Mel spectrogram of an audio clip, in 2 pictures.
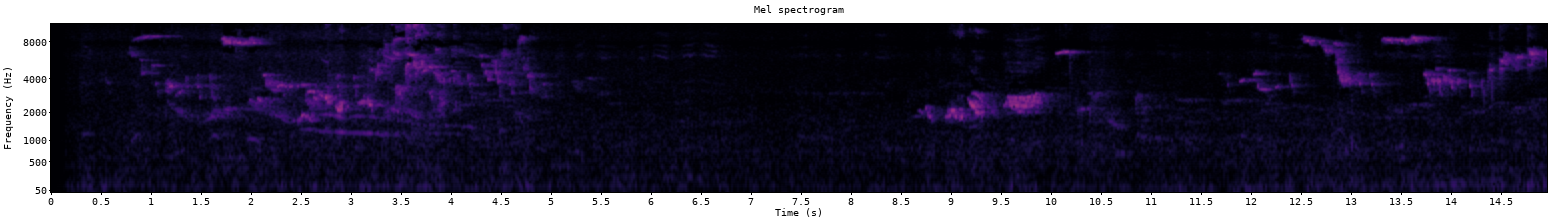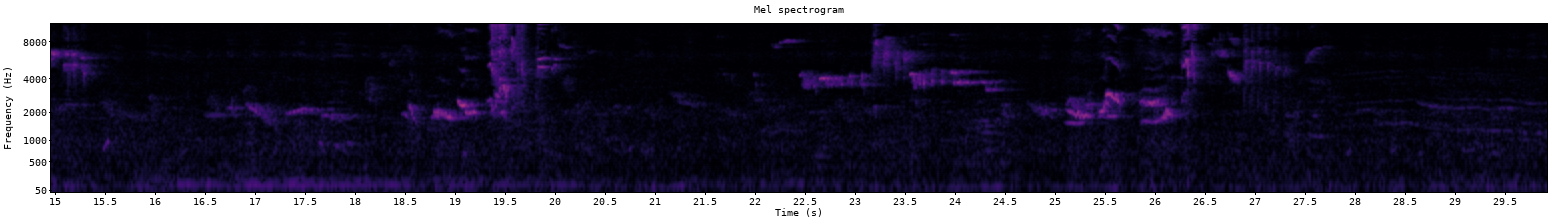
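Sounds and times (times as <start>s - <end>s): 
blackbird singing: 0.3s - 6.6s, 8.6s - 11.0s, 11.8s - 20.6s, 21.2s - 27.7s.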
